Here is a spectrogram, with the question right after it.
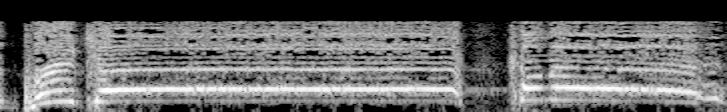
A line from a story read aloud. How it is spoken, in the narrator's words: hollered and I said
